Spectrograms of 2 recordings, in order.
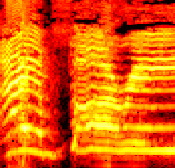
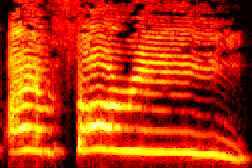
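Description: First: High, loud, slow wailing sorry; fake sobbing apology. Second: High, loud, very slow wailing sorry; fake sobbing apology. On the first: Comic picking the millions, hammed-up wailing apology. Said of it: "you can have millions of dollars or you can apologize". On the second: Comic choosing the millions, very slow wailing apology. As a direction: drag it out as a hammed-up sob. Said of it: "It's millions of dollars".

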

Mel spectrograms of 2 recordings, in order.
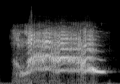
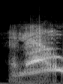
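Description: First: Tiny character yelling full out; long, straining little-voiced shout; shout at the top of voice. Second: Loud, tiny character voice; little voice. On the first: Mister Small tries to reach Mister Tall, shouting. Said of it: "shouted at the top of his voice". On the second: Tiny Mister Small hails the tall walker, little voice. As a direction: pipe up as someone very small. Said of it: "A little voice". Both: A narrator's reading.

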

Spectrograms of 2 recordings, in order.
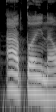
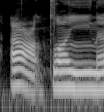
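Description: First: আ তয় না with a plain open আ, no throat sound; আ তয় না short and unrecited; missing ayn. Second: আ তয় না with the আ from mid-throat, then না drawn out; slow আ তয় না with Arabic ayn on আ. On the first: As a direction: say আ তয় না leaving out the Arabic ayn. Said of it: "আইনের উচ্চারণটি বাদ দেয়". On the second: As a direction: recite আ তয় না slowly with a pharyngeal first sound. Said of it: "হলকের মাঝখান থেকে". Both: Shown as a demonstration.

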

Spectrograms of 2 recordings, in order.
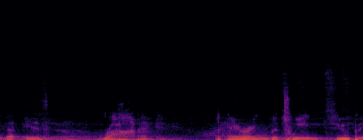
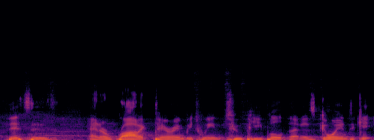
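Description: First: Sultry. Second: Said in the usual way. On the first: Acted. Teasing an erotic story.

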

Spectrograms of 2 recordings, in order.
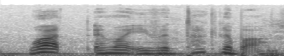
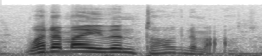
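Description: First: Said in the usual way. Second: Higher, fast, louder self-mocking outburst; squeaky self-mockery. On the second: Gamer laughing at his own rambling, high and fast. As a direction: blurt it high and quick at yourself.

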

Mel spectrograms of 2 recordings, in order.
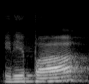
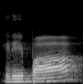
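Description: Both takes have the same delivery.

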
